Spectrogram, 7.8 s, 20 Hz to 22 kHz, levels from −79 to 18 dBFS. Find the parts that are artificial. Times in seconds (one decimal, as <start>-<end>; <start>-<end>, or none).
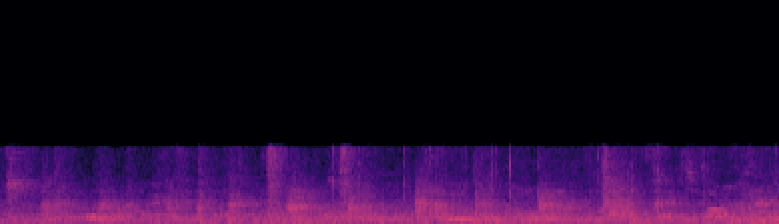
1.6-3.0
